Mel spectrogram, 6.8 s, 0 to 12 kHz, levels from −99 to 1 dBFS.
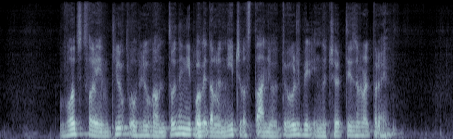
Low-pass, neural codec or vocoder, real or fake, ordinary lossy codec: none; codec, 24 kHz, 1.5 kbps, HILCodec; fake; none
